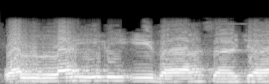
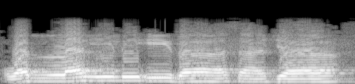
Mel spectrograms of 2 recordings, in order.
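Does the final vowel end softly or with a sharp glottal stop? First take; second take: glottal stop; softly. First: The final long vowel is cut off by a glottal stop. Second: The final long vowel fades out softly with breath. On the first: The speaker calls it wrong. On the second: The speaker calls it right.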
